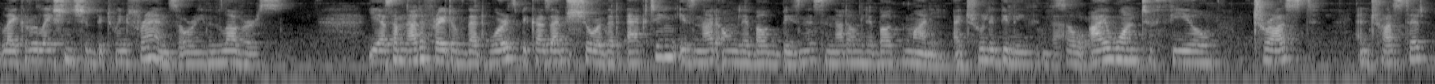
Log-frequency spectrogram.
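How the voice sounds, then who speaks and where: A woman talks with a non-native accent in a very deep, low pitch. Noticeable background noise and audible room echo fill the recording. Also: fairly even intonation, moderate pace. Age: 30s. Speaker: actor. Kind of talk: audition interview. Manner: hesitant, with fillers.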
